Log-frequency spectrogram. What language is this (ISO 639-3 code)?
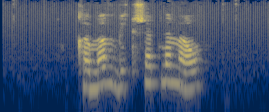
bak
